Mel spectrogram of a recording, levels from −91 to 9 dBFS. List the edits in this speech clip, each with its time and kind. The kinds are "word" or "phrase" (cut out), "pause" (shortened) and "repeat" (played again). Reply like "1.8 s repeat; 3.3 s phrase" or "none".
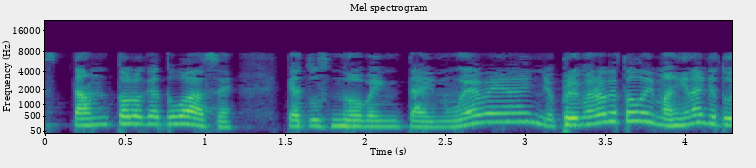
none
